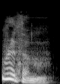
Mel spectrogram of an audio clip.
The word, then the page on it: rhythm: British English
